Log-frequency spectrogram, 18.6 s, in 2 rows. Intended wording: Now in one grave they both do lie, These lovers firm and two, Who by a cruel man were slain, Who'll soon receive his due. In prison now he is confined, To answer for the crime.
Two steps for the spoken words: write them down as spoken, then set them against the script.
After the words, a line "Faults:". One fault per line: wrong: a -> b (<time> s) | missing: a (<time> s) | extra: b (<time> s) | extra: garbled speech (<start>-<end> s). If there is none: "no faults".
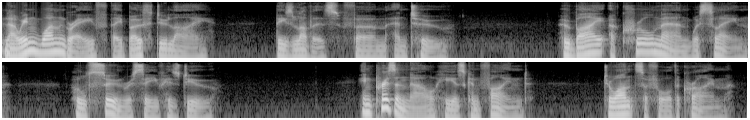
Now in one grave they both do lie, These lovers firm and two, Who by a cruel man were slain, Who'll soon receive his due. In prison now he is confined, To answer for the crime.
Faults:
no faults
